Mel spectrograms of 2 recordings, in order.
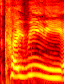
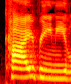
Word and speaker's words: Kyrene: It's Kyrene. And I'm like, Kyrene, like Mr. Feeny from Boy Meets World?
